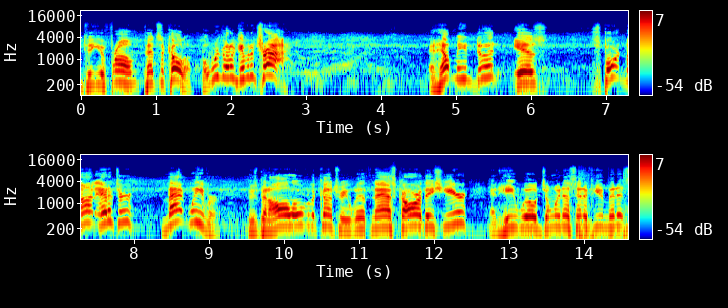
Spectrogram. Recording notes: LIVE from Pensacola 5 Flags Speedway 56th Annual Snowball Derby Green Flag Party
